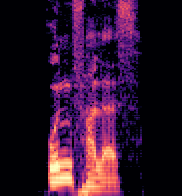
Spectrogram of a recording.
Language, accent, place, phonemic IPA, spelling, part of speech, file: German, Germany, Berlin, /ˈʔʊnfaləs/, Unfalles, noun, De-Unfalles.ogg
- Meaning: genitive singular of Unfall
